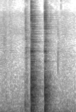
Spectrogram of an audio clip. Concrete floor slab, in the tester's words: Before, when I would tap on it, it sounded really hollow underneath. But now it's got a little more sound to it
